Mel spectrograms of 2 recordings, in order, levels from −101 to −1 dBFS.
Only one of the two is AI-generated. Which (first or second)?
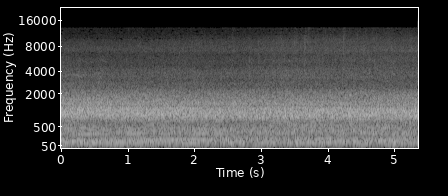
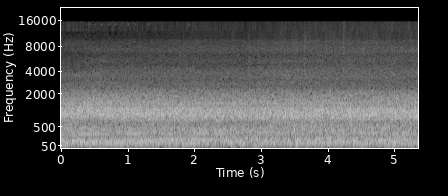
first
